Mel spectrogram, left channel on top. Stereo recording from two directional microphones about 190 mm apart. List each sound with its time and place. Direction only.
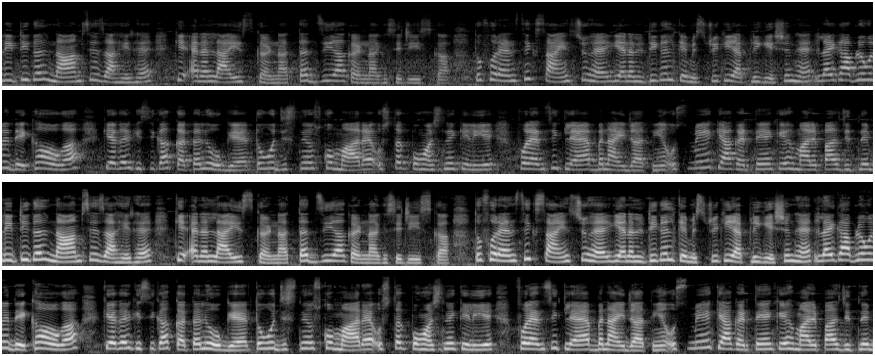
0.0 s a woman's voice: 35° right (ahead or behind)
